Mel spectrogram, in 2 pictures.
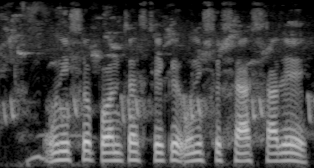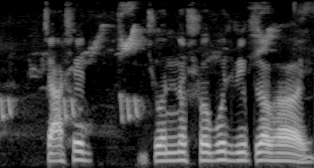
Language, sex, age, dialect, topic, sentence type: Bengali, female, 25-30, Northern/Varendri, agriculture, statement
